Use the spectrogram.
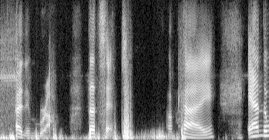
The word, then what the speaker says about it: Edinburgh: notice here is that there are three syllables in this word it's a very long word in terms of spelling but in syllables there are only three sounds if we look together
